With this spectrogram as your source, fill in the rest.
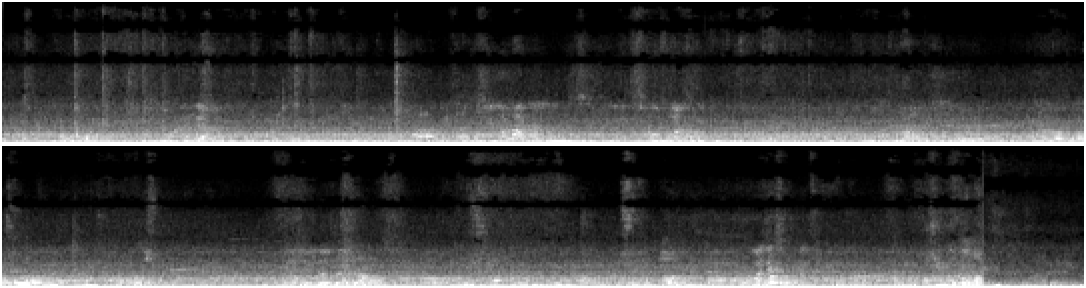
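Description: A young woman talks quietly and calmly, close by.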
